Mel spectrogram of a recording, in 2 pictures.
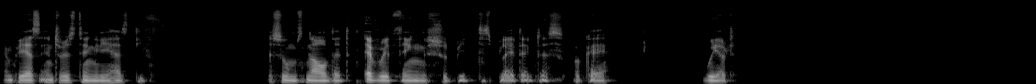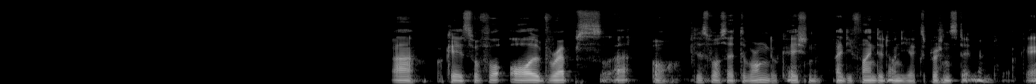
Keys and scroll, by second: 3.7 Delete, 4.9 BackSpace, 9.7 ctrl+shift+super+Left, 10.6 shift+Left, 16.9 BackSpace.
